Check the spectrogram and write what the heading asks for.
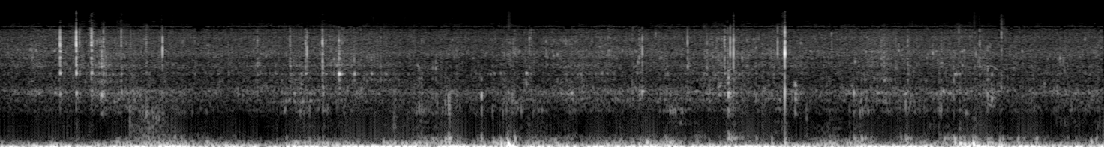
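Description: Muffled underwater rumble of water moving against a submerged camera as a freediver swims over the seabed, with scattered light clicks.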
